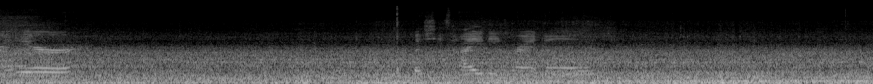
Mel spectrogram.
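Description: Steady road and engine noise inside a moving car's cabin. A faint voice is heard briefly at the start and again about five seconds in.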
